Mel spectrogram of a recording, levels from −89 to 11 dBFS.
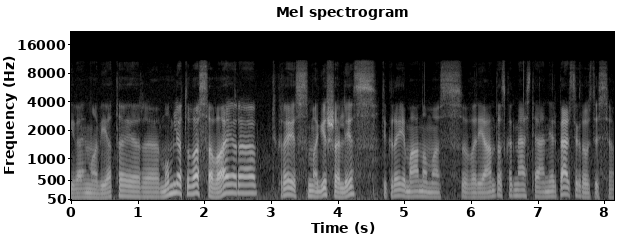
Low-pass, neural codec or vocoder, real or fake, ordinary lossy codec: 10.8 kHz; none; real; MP3, 96 kbps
